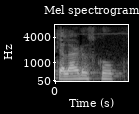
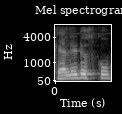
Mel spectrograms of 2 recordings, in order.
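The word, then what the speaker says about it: kaleidoscope: अब इसे हम कहते हैं कैलाइडोस्कोप, ठीक है, और कैलिडोस्कोप भी कहते हैं, इसका प्रोनाउंसिएशन अलग अलग है, आप जो चाहे वो कह सकते हो, कैलिडोस्कोप या कैलाइडोस्कोप, ठीक है ना।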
